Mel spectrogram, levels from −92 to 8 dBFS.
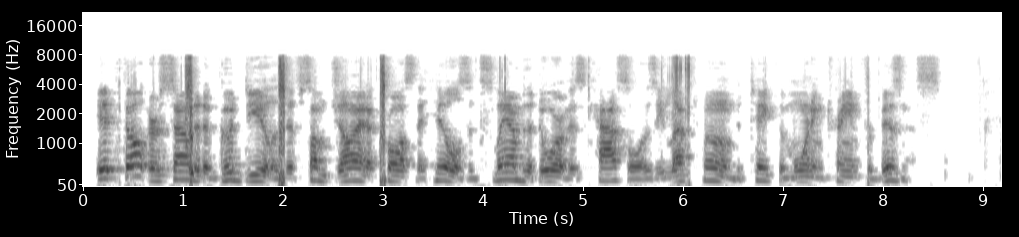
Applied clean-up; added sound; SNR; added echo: classical method spectral subtraction.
